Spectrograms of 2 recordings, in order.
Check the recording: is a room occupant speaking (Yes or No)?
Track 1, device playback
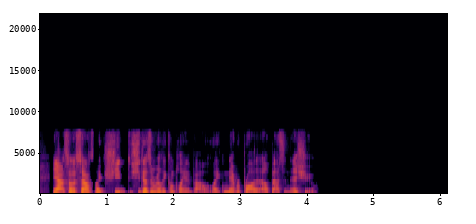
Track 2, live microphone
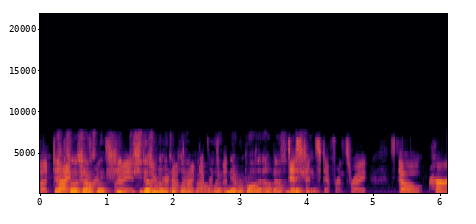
Yes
